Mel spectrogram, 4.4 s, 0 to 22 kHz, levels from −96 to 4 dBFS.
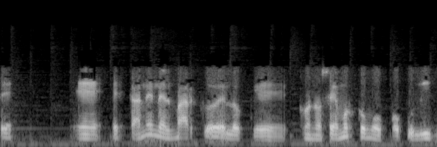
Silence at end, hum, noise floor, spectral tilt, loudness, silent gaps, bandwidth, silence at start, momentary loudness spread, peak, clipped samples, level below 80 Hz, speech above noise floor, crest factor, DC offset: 0.05 s; none; -57 dBFS; -8.5 dB/octave; -24 LUFS; none; 4.2 kHz; 0 s; 6 LU; -6 dBFS; under 0.1%; -58 dBFS; 34 dB; 18 dB; under 0.1%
